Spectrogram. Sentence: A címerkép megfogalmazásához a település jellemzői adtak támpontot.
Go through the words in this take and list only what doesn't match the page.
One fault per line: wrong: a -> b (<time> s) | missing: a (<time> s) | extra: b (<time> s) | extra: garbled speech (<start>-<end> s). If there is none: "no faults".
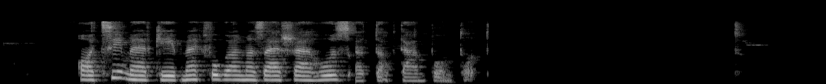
missing: a település jellemzői (3.6 s)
